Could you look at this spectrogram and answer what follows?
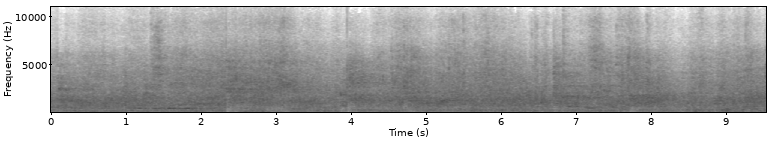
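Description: Ice hockey game play: skate blades scraping the ice as a steady hiss, with voices calling out over it.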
